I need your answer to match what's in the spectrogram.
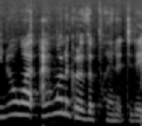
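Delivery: giddy, bubbly, excited. Retelling a TV episode, quoting Jenny: imitating giddy Jenny. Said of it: "She's all giddy".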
